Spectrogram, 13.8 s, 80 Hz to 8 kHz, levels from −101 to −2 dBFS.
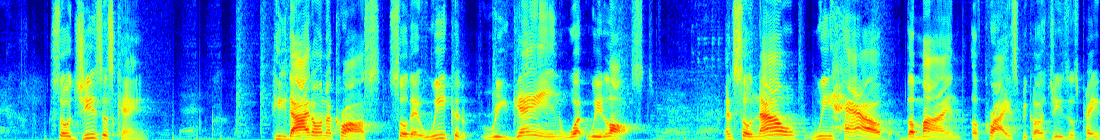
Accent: American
